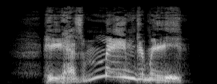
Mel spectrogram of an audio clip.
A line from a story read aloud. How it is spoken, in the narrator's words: he wailed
